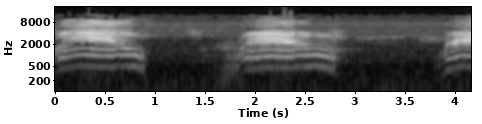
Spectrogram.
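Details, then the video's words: Domestic cat giving long, clear, rich meows, each rising then falling and lasting close to a second, with pauses of about a second between them. "Мысық дауысы | Meowing cats | Мяуканье кошек"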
